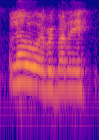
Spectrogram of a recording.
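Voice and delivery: loud, puppy-like dog voice. Showing the puppy dog to viewers, speaking as her puppy dog. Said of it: "She says".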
